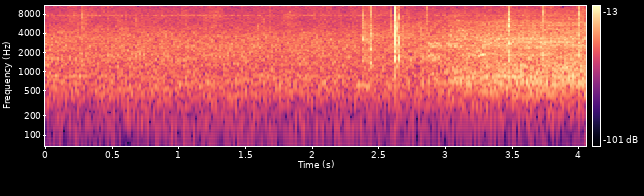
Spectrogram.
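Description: Ballpark crowd murmur, with a single sharp crack of a bat hitting a pitch about two and a half seconds in; the crowd noise then swells.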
